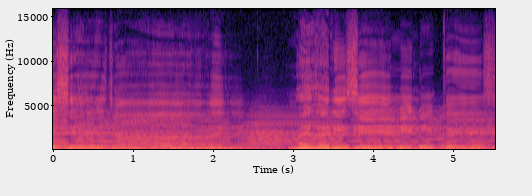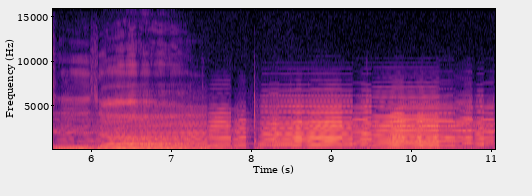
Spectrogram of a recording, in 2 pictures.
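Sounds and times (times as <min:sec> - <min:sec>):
man singing ornamented run: 0:00.0 - 0:07.9
harmonium chords: 0:00.0 - 0:11.0.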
